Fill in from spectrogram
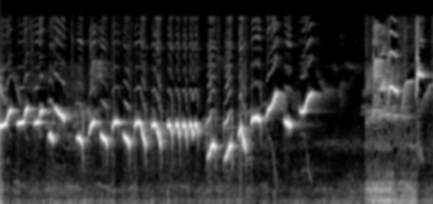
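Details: Magpie-robin singing in the morning as a prompt for a quiet bird to answer: quick runs of clear whistled notes repeated in fast series for about four seconds, then a short pause and a higher scratchy burst.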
